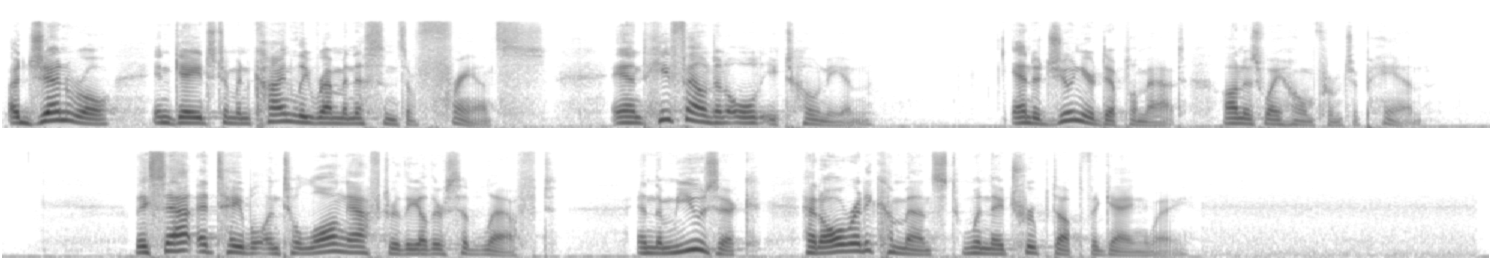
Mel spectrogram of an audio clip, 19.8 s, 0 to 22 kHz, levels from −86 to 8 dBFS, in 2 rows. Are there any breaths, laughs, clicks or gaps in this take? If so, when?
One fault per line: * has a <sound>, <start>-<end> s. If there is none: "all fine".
all fine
